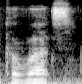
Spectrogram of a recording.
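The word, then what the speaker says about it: Kurucs: Now it's going to be dependent on DeMar Carroll's spot, but look at, let's go down to Crux. That's how you pronounce his name.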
